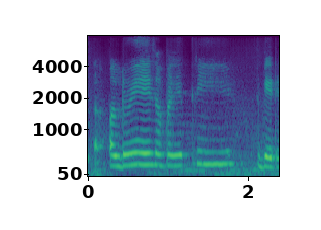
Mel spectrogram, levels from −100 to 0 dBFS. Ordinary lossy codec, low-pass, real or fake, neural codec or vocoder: none; none; fake; codec, 16 kHz, 1 kbps, X-Codec, HuBERT features, trained on general audio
